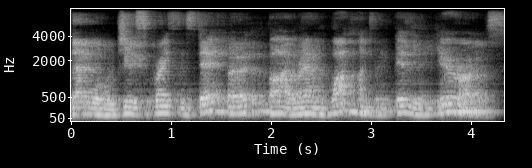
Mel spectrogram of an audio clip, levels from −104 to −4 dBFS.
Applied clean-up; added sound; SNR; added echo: neural mask model DeepFilterNet 3.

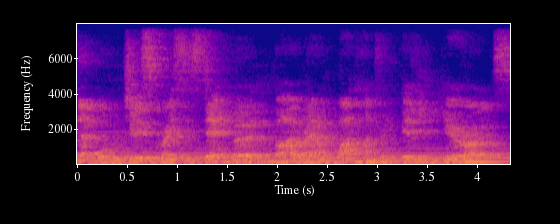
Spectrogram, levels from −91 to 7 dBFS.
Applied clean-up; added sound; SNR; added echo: none; Wind instrument, woodwind instrument; 12 dB; reverberation time 1.0 s.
